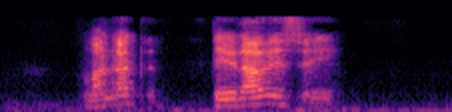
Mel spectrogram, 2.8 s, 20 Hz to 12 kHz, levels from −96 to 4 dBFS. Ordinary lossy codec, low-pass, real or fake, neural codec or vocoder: AAC, 32 kbps; 7.2 kHz; fake; codec, 16 kHz, 1.1 kbps, Voila-Tokenizer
